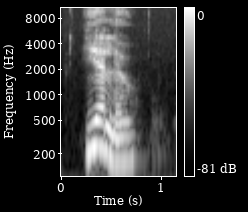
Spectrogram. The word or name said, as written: yellow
